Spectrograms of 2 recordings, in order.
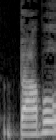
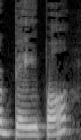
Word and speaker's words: Babel: Now, the name of this album is Babel or Babel. You hear it pronounced both ways.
